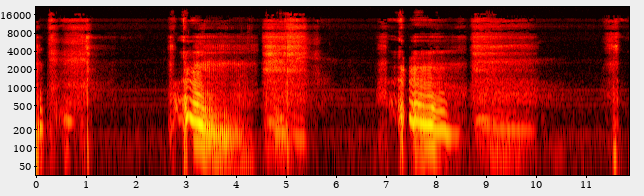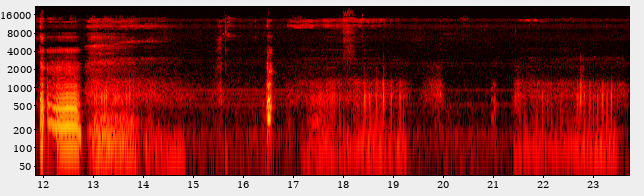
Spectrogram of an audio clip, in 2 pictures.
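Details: Husband snoring in his sleep with pauses in breathing, suspected sleep apnea: loud, irregular snorting snores and gasps broken by quiet pauses.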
